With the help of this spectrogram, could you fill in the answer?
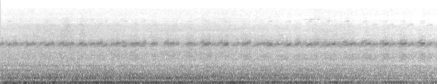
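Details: Rural night before rain, with a chorus of frogs calling together as an even, throbbing trill of overlapping croaks that fades slightly toward the end over a low droning background.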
